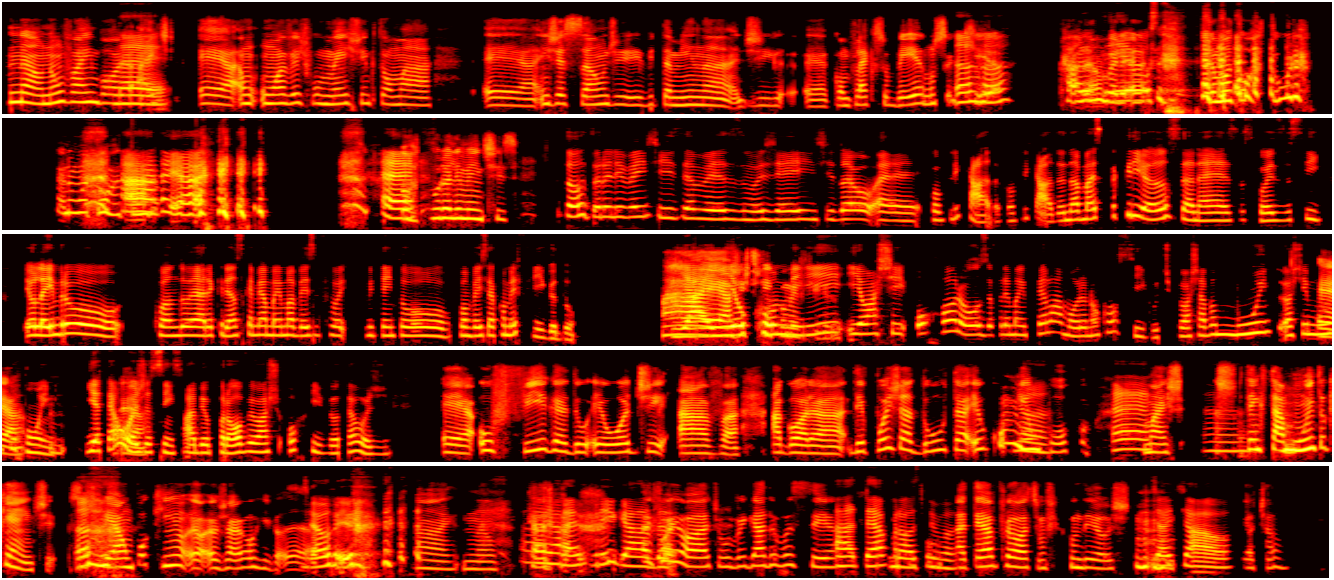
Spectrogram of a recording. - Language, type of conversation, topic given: Portuguese, unstructured, Qual prato traz mais lembranças da sua infância?
- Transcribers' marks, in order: laugh; laughing while speaking: "Ai, ai"; other background noise; tapping; stressed: "odiava"; chuckle; laughing while speaking: "Já é horrível"; disgusted: "ergh"; laugh; chuckle; chuckle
